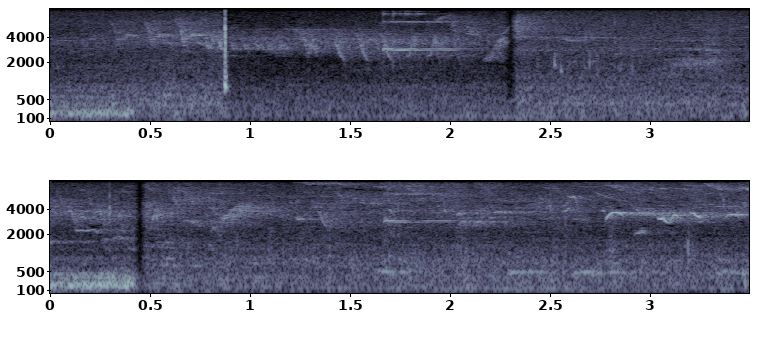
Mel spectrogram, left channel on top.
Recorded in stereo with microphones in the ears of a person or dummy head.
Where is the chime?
60° left (ahead or behind), 2.5 m.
